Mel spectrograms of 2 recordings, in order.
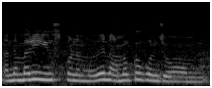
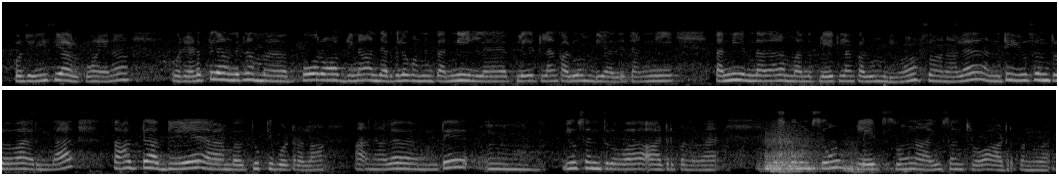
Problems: constant background noise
